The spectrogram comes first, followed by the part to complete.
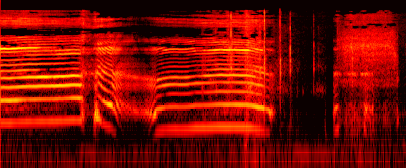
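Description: Infant crying in two long wails, the second lower in pitch than the first, with a short wavering break between them about a second in; the crying drops away near the end.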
